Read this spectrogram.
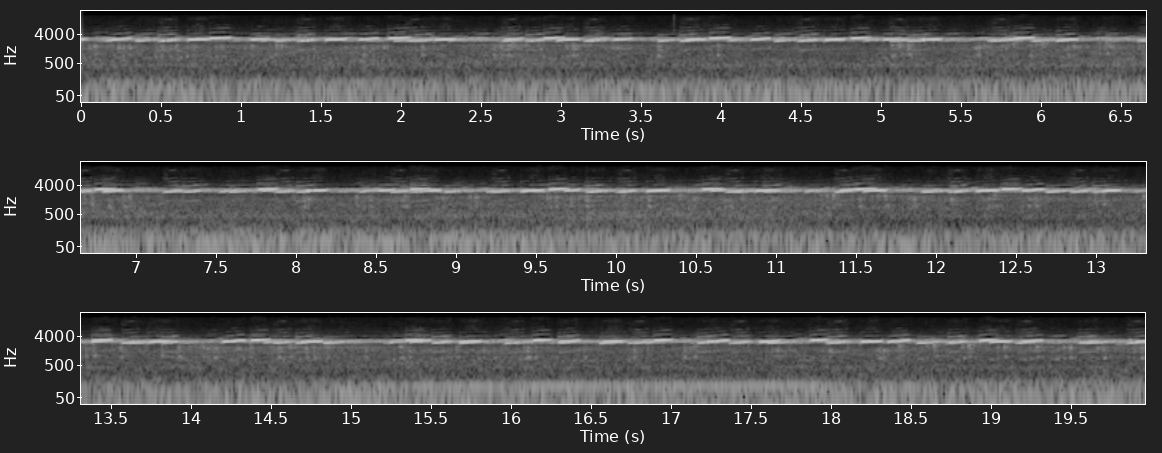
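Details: Spring dusk frog chorus from Ontario, Canada, a constant wall of high-pitched peeps and trills running unbroken, many callers overlapping, with a faint low rumble beneath.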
